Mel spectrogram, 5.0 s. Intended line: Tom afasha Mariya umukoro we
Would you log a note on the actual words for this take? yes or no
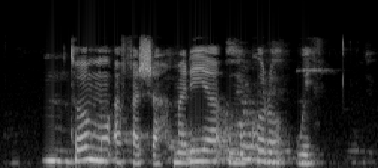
no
